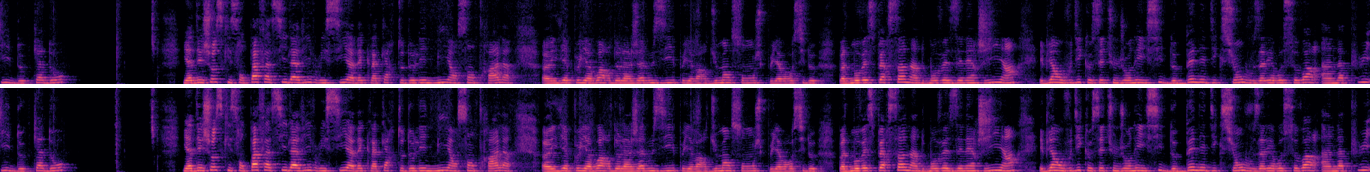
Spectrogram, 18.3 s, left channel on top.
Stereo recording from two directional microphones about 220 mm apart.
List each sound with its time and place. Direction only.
0.0 s a woman's voice: 40° right (ahead or behind)
2.4 s a woman's voice: 40° right (ahead or behind)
